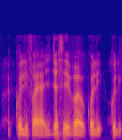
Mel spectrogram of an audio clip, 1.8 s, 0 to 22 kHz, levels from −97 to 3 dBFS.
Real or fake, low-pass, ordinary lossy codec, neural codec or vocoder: real; none; none; none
